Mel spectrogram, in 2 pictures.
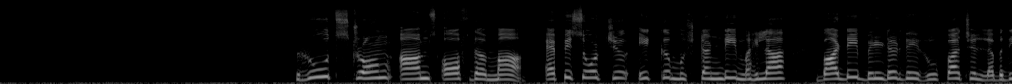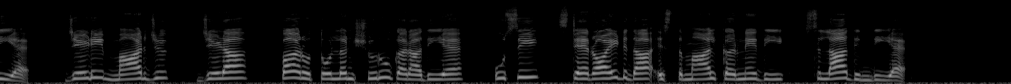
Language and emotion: Dogri, neutral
